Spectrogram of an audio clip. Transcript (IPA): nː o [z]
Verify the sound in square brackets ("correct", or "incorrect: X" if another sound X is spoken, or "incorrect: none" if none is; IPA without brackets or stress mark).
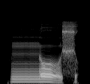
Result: incorrect: ʃ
